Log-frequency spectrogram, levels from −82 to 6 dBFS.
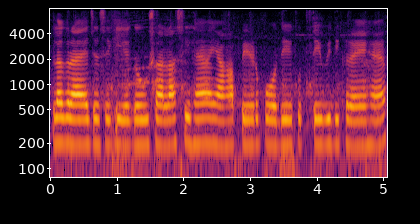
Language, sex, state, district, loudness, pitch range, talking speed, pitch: Hindi, female, Rajasthan, Bikaner, -15 LUFS, 190-195 Hz, 200 wpm, 190 Hz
